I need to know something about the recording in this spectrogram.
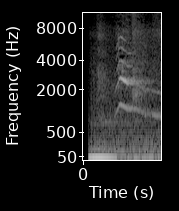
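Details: Kitten being treated for fungus with leaf juice gives a single drawn-out meow that rises briefly and then slides slowly downward, fading out, after an opening burst of low handling noise.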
